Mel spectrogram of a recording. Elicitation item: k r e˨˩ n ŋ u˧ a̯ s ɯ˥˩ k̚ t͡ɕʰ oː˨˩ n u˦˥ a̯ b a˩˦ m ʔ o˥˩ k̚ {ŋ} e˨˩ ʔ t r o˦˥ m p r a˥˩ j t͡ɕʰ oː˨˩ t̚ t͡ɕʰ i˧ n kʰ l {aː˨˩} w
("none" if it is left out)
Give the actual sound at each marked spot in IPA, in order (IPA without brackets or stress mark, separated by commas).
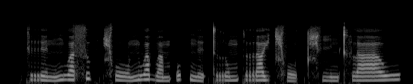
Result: ŋ, aː˦˥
